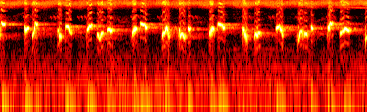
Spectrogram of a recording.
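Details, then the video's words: Loud, sharp ropel from a national-champion sooty-headed bulbul: dense bursts of bright whistled chirps, some doubled, tumbling almost without pause under a steady high hiss. "burung trucukan juara nasional ropel panjang dan tajam"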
